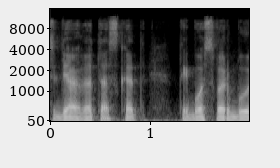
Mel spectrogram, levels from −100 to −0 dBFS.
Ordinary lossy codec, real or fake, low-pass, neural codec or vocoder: Opus, 32 kbps; fake; 10.8 kHz; vocoder, 24 kHz, 100 mel bands, Vocos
